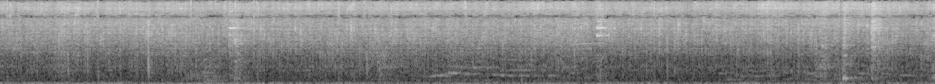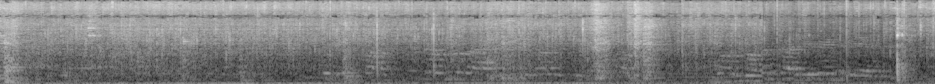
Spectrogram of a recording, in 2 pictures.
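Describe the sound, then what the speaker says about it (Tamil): Curry leaves sauté in hot oil for bread samosa filling, giving a loud, dense crackling hiss throughout with scattered spatters and occasional stirring scrapes close by. "நல்லா பொரிஞ்சிட்ட பிறகு கருவேப்பிலை போட்டுக்கோங்க. நல்லா வதக்கணும்."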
